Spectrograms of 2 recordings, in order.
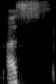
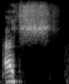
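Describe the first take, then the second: First: It ends with a plain s sound. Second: It ends with an sh sound. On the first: The speaker calls it wrong. "Syanya jangan as" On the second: The speaker calls it right. "tapi ash"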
